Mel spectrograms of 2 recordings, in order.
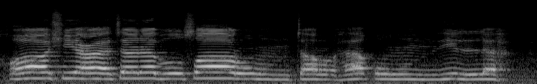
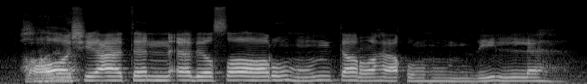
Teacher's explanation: نقل الهمز نقل حركة الهمز لنون التنوين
